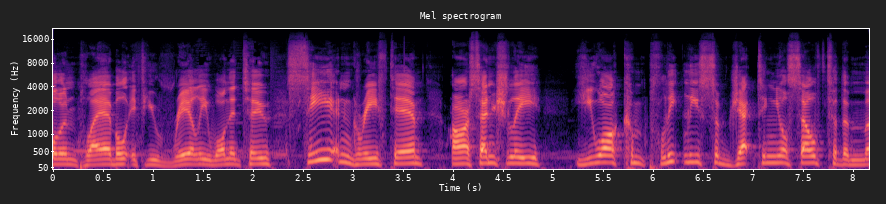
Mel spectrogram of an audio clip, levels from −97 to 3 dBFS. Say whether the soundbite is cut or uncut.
cut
